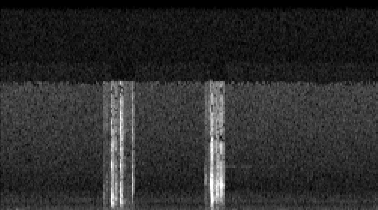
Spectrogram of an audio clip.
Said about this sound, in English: Oh, something's happening. That's just, typing.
